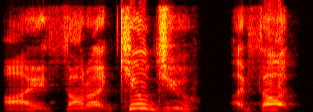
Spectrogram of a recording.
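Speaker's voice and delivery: loud, high, stuttering panic; stammering terror. Acted. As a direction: babble in horror. Bishop faces the dead witch.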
